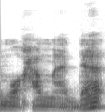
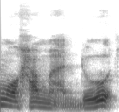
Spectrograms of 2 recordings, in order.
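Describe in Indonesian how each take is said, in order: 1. Kata itu diakhiri dengan vokal 'a'. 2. Kata itu diakhiri dengan vokal 'u'. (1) "tidak Muhammada" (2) "dibacanya Muhammadu"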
